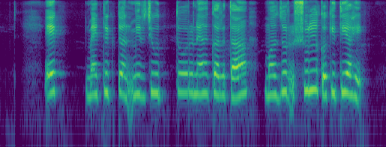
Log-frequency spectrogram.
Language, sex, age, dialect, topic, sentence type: Marathi, female, 25-30, Standard Marathi, agriculture, question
